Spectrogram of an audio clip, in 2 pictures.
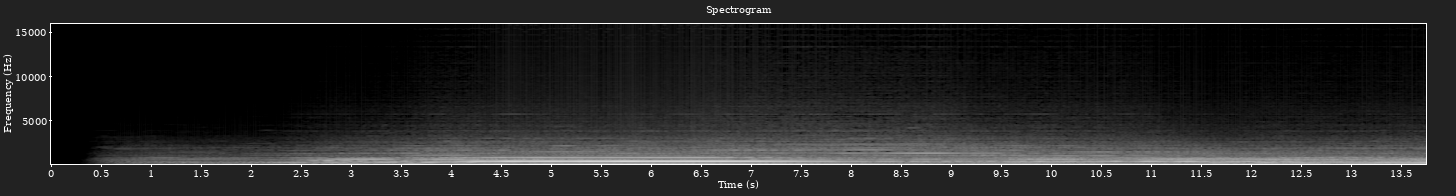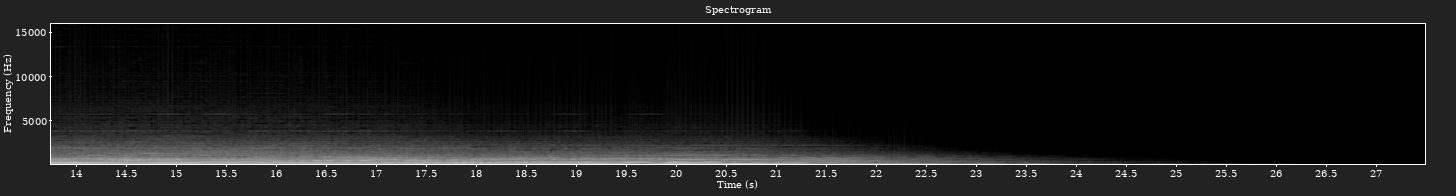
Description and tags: Monsters approach
How else are going to warn your characters about their imminent death by monster?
